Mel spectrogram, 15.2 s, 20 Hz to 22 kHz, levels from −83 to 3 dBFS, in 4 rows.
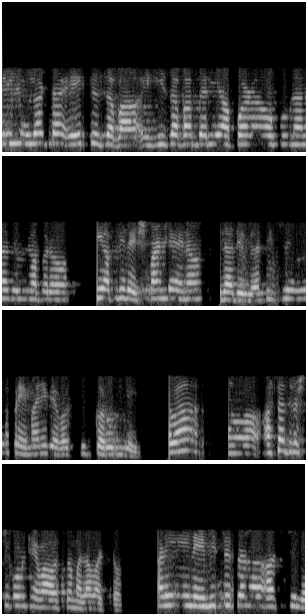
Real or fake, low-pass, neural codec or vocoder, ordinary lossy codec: real; 3.6 kHz; none; none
